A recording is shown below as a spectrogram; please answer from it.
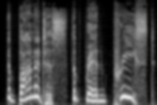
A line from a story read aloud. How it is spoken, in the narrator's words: exclaimed Murillo, his brain a dizzy vortex of whirling amazement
